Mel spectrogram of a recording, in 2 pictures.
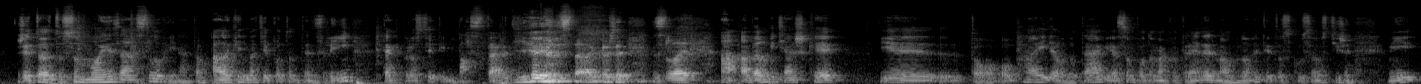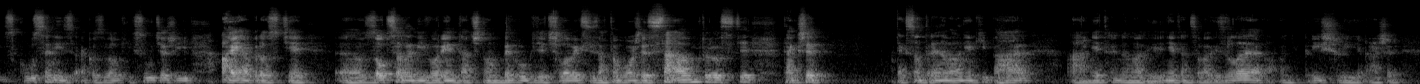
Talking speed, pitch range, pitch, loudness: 165 wpm, 85-105 Hz, 90 Hz, -29 LUFS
